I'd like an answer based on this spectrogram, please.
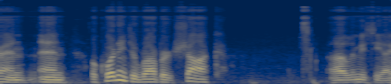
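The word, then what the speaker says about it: Schoch: and uh it's s o c but it's pronounced shock and he's written the book forgotten civilization where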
